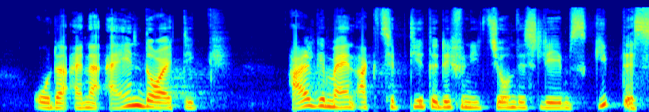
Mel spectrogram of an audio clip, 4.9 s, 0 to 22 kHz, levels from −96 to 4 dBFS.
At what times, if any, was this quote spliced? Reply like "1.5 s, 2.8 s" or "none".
none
